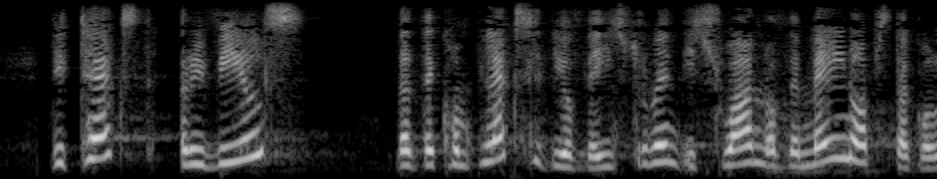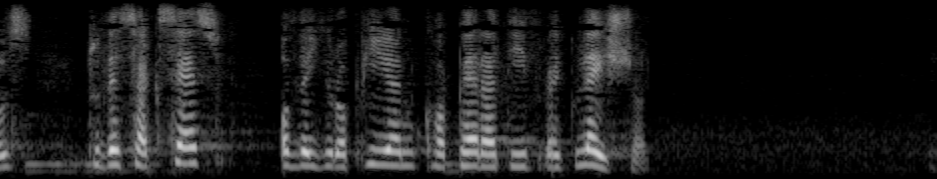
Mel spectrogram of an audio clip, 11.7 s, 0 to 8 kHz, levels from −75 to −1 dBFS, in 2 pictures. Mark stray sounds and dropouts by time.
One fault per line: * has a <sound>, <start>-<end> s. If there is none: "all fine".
all fine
